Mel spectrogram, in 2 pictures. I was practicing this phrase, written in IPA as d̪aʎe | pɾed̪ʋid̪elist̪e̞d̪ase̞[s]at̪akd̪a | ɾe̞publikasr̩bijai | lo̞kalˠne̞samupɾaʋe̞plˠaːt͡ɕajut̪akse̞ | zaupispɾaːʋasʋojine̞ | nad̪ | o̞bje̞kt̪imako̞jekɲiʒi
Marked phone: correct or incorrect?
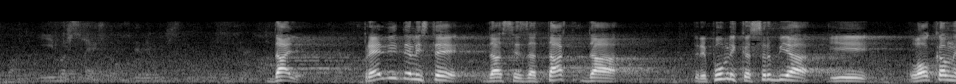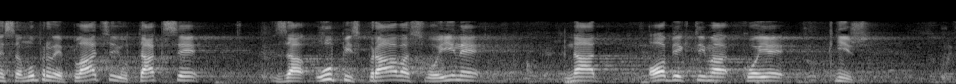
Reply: incorrect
